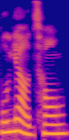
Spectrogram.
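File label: buyao cong, Taiwan Mandarin; nightmarket; xiangcai; dabao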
